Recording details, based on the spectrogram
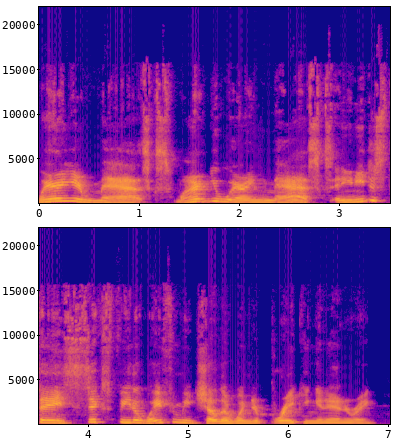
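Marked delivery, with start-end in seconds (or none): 0.0-5.7 extremely exaggerated mocking woman's voice, pitched up.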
